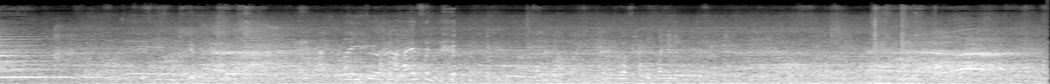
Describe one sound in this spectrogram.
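A crowd of spectators chatters and calls out in a large echoing hall.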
